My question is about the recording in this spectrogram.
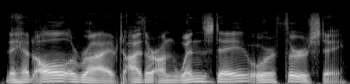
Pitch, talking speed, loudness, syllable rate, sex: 110 Hz, 155 wpm, -16 LUFS, 4.5 syllables/s, male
